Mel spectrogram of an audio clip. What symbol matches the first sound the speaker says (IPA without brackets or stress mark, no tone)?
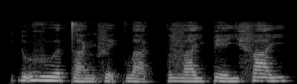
ɗ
